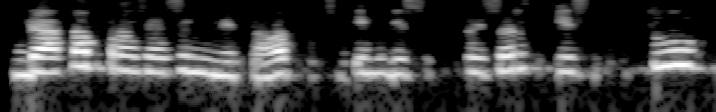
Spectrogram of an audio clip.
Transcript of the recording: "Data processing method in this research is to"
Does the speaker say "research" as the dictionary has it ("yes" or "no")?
no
